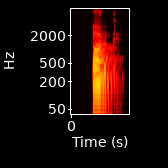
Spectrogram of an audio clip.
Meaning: 1. pig, swine 2. pork
- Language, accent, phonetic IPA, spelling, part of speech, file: Catalan, Valencia, [ˈpɔɾk], porc, noun, LL-Q7026 (cat)-porc.wav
